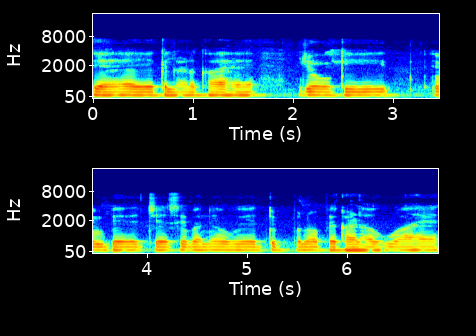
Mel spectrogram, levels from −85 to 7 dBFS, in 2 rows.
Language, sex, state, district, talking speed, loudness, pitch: Hindi, male, Chhattisgarh, Balrampur, 140 wpm, -18 LUFS, 110 Hz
